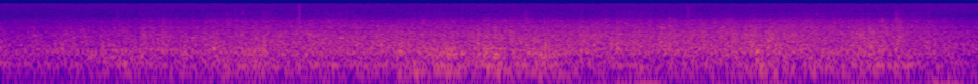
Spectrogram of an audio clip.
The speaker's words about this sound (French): L'orage n'est pas loin. Allons vite nous mettre à l'abri. J'ai peur de l'orage. Il ne faut pas, mon enfant. L'orage est aussi une des voix de la nature.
